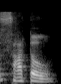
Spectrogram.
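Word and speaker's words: subtle: লিখি না আমরা লিখছি বিটি থাকলে বি সাইলেন্ট অল্প কিছু শব্দে মানে এই শব্দ দিয়ে খুব বেশি একটা উদাহরণ দেখা যায় না এখানে আমরা তিনটা উদাহরণ দেখতে পাচ্ছি ডেট ডাউট এবং হচ্ছে সাটল ঠিক আছে সাটল ব্যাস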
